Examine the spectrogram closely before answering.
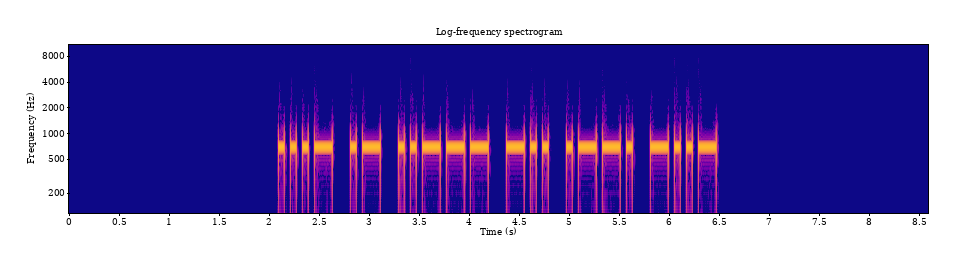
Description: Morse code, heard as a keyed tone, about 21 wpm, 700 Hz. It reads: VA2DPX
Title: DXCC-100 Call Signs - 6 Characters - 20wpm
